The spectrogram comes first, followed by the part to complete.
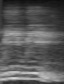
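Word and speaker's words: Meiomi: And it's called Mimi. Mimi. Very selfish. It's spelled M-E-I-O-M-I, Yeah, but you claim. that's the pretentious way of spelling Mimi.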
